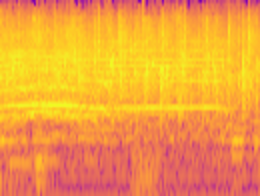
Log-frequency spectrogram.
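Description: Steady applause from an audience at a live band concert as another musician joins the stage, a dense wash of many hands clapping at an even, sustained level, with a faint tonal hum running underneath.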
